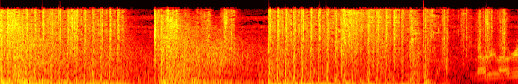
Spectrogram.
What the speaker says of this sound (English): there's that other group shooting over there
